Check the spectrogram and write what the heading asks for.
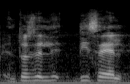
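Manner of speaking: ordinary delivery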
